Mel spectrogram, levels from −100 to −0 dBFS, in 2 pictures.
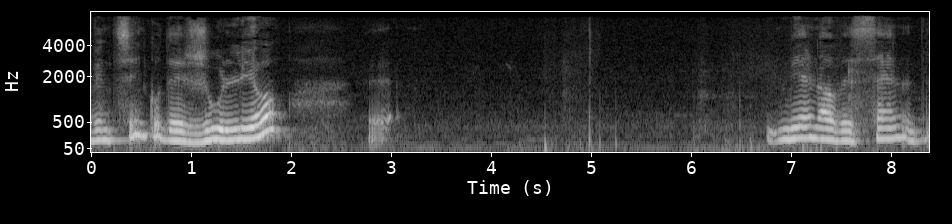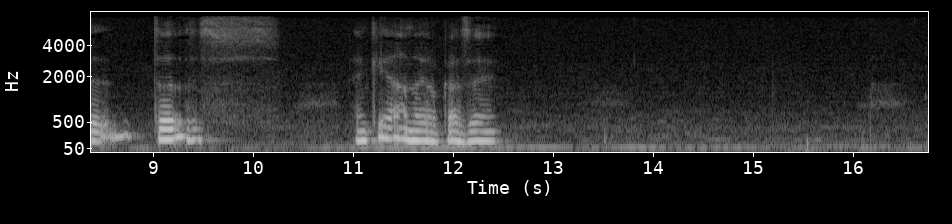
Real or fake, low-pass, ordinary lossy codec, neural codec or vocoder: real; 7.2 kHz; MP3, 48 kbps; none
